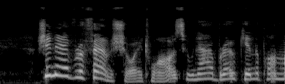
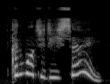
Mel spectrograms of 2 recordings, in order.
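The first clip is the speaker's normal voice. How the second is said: a coquettish schoolgirl needling her friend; teasing Ginevra; 11 semitones higher than usual. Acted. Coquette teasing narrator, higher lively voice.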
